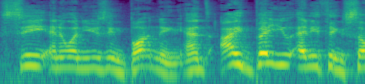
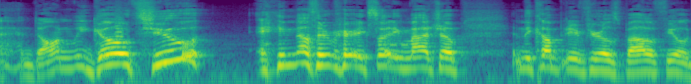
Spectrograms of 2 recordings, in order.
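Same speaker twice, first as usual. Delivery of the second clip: voice breaking and cracking as pitch climbs. Speaker announcing a Company of Heroes matchup; voice cracking. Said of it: "I think my voice sort of cracked there".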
